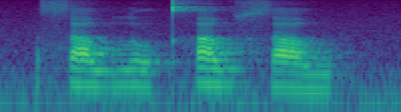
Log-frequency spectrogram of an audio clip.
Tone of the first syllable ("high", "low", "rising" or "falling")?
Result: low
